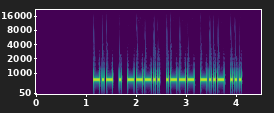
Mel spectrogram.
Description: Morse code, heard as a keyed tone, about 28 wpm, 700 Hz. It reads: KE8JXS
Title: USA Call Signs - 6 Characters - 3x Character Spacing - 28wpm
